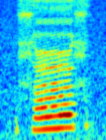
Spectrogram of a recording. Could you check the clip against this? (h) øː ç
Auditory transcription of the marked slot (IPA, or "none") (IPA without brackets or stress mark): ç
